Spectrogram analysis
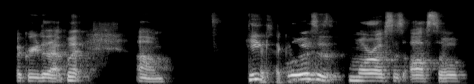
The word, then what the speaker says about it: Moros: It's Moros.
